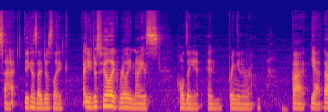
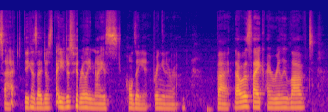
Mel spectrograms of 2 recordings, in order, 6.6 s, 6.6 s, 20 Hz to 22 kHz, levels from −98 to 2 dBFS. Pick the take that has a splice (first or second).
second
